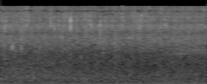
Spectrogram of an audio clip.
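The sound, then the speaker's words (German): Rain falling as a steady, even hiss of dense drops, unbroken and with no voices. “Oh, es regnet.”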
